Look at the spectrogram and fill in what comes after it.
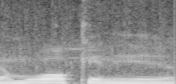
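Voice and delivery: put-on, typical New York accent. Showing the others a typical New York accent. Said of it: "that kinda voice".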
